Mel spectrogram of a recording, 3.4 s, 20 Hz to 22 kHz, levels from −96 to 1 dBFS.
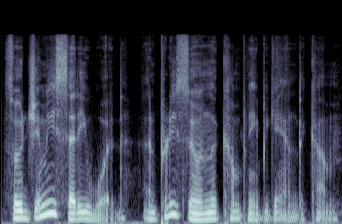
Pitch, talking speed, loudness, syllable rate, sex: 130 Hz, 230 wpm, -18 LUFS, 5.6 syllables/s, male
